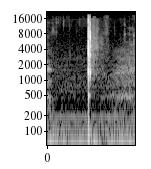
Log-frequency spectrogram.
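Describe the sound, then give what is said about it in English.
A single sharp, crisp crunch of a Green and Black's milk chocolate bar being bitten, a brief bright snap standing alone against a low, steady background hum. “Speaking of chocolate, I'm just going to chow down on this Green and Black's milk chocolate bar.”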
